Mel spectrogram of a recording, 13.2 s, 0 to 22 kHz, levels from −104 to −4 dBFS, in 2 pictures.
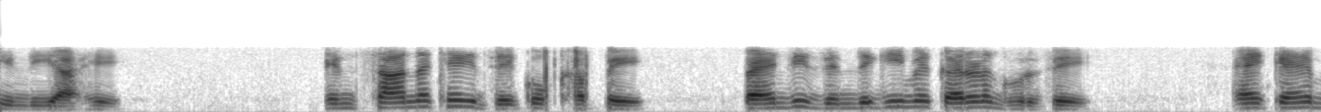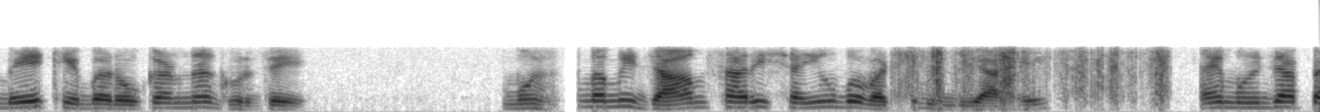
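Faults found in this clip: AMR narrowband mobile codec, throughout. Speech coded through a narrowband mobile path; band limited to roughly 250 Hz to 3.5 kHz, nothing above 4 kHz. Plainly buzzy, synthetic timbre from the coarse pulse-driven vocal tract model, consistent with a low mode near 7.4 kbps.

Lost AMR speech frames, 0.34 s and 9.28 to 9.56 s. Frames failing checksum; decoder repeats last pitch and tract settings at falling gain. First a 20 ms dip, one frame. Second about 0.28 s, eleven frames, 220 ms lost: sound smears, fades to silence, returns rough.

Cable scratch noise, 2.72 to 2.96 s and 11.06 to 12.46 s. Dense, irregular bursts of scratching over the speech, likely a worn cable or connector shifting and changing contact resistance. First burst a few dB under the speech; second, about 1.4 s long, roughly as loud as the speech.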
